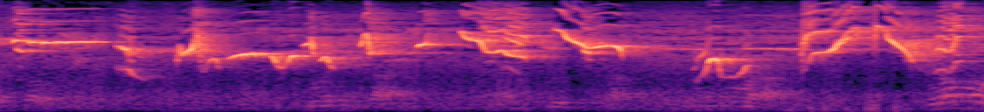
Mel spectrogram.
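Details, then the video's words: Loud, prize-winning caged Oriental magpie-robin from Bengkulu, kept for song contests and noted for its fighting style. A continuous stream of bright whistled phrases, steep up- and down-slurred notes and clear trills, with no pauses. "BURUNG KACER JUARA DI BENGKULU"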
